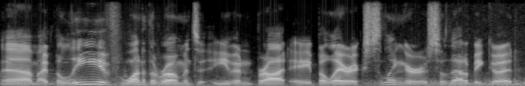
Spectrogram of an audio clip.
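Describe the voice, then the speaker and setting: Speaking at a moderate pace in a mid-range voice, this gaming channel host talks through a battle replay in an easygoing, conversational way. His commentary is dotted with "uh" and "you know."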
